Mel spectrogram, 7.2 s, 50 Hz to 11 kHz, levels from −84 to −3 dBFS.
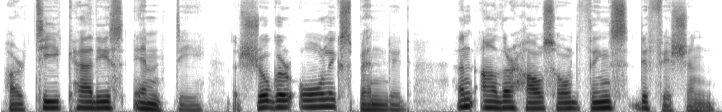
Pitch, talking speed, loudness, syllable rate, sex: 120 Hz, 115 wpm, -18 LUFS, 3.8 syllables/s, male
